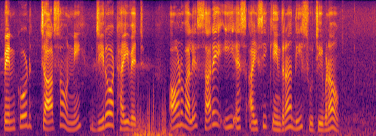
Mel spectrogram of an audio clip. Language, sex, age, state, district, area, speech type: Punjabi, male, 18-30, Punjab, Hoshiarpur, urban, read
